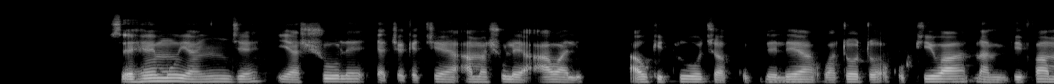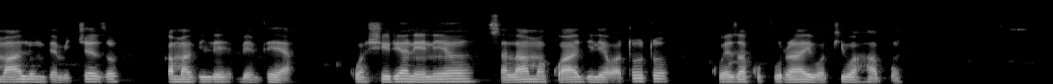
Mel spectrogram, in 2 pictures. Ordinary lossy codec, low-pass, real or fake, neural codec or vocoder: Opus, 64 kbps; 10.8 kHz; fake; autoencoder, 48 kHz, 128 numbers a frame, DAC-VAE, trained on Japanese speech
